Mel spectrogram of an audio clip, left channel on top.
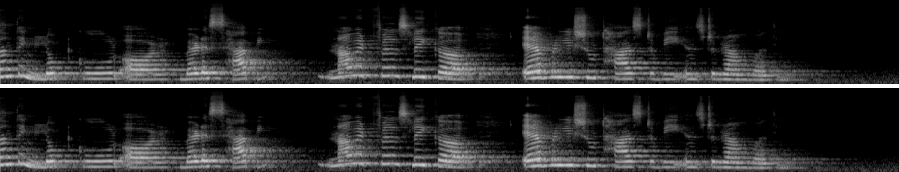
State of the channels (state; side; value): identical; both; correlation 1.00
